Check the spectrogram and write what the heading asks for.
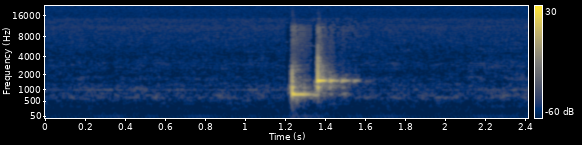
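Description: A short two-note electronic notification chime, a lower tone followed at once by a higher one, a little over a second in.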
